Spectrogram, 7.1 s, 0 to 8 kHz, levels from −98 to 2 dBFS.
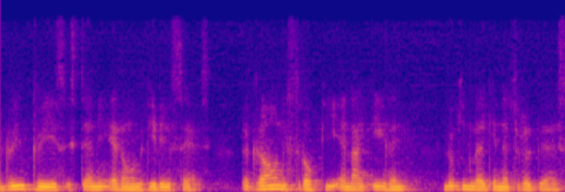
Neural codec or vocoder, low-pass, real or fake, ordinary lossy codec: codec, 24 kHz, 0.9 kbps, WavTokenizer, medium speech release version 2; 7.2 kHz; fake; none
